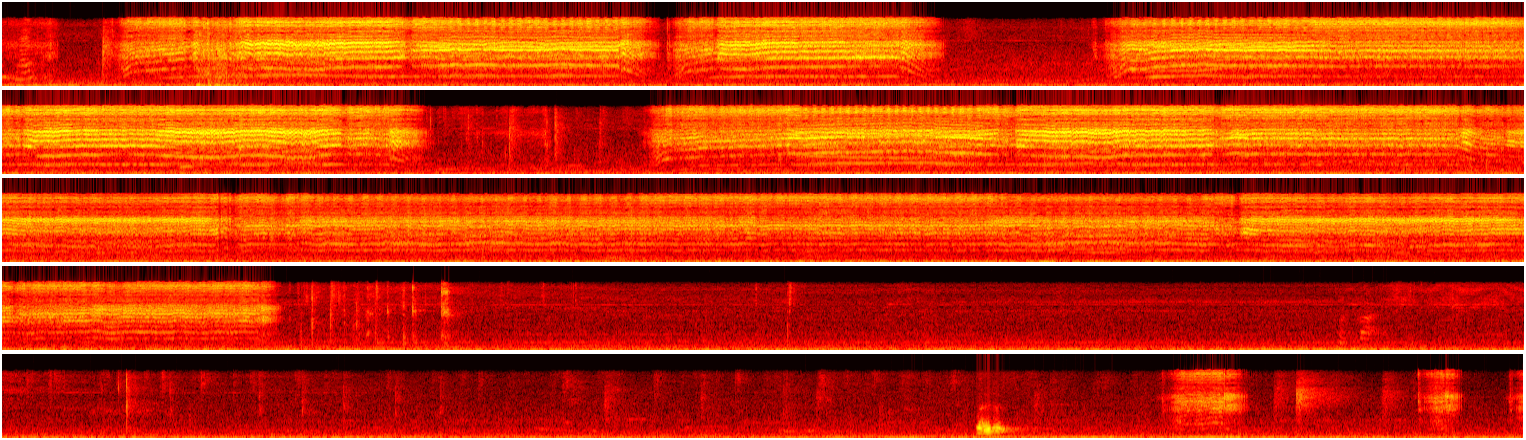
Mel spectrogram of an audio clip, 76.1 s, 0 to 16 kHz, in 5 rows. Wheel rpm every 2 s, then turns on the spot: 40, 110, 110, 80, 50, 40, 110, 110, 110, 80, 20, 110, 110, 110, 110, 70, 70, 70, 70, 70, 70, 70, 70, 70, 10, 0, 0, 0, 0, 0, 0, 0, 0, 0, 0, 0, 20, 0.
none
